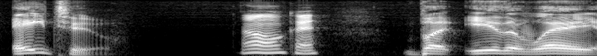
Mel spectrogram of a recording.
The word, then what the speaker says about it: Eetu: thought or at least most people were pronouncing it like E2 machinimi it's etu right well from what I've seen it's like A2 oh okay but either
